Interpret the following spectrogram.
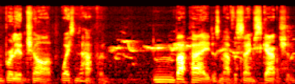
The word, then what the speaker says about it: Mbappé: go to Arsenal and how do you say his last name I say mbappe but I used to say map and then all the people on YouTube told me I was wrong which was disappointing because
